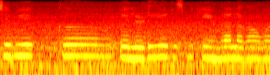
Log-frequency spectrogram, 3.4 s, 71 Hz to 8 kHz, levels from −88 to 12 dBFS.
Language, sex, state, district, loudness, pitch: Hindi, female, Madhya Pradesh, Dhar, -14 LUFS, 205 Hz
